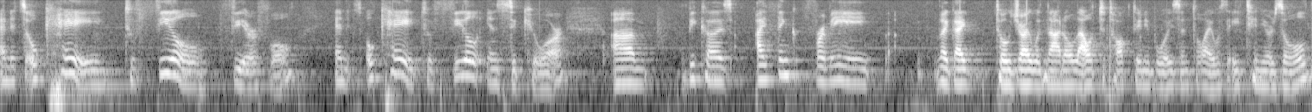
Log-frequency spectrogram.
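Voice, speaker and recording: A woman with a Korean accent speaks at a moderate pace in a fairly low pitch, with lively intonation, big swings in loudness, and audible room echo. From South Korea. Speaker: entrepreneur and panelist. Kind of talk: panel discussion.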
